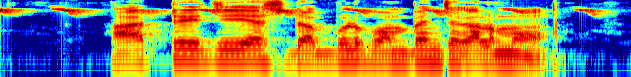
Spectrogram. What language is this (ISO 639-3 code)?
tel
